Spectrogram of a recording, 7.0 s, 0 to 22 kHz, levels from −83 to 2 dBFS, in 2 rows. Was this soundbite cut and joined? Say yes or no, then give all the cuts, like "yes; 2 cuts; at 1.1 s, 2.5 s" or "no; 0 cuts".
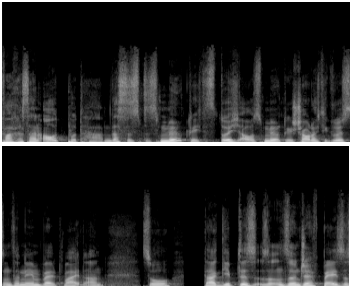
yes; 1 cut; at 1.4 s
